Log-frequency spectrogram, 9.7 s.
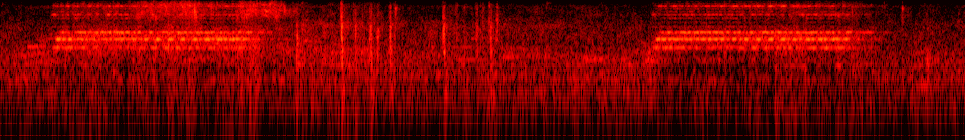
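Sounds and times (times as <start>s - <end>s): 
telephone ringing with warbling electronic tone: 0.5s - 3.0s, 6.5s - 8.8s.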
